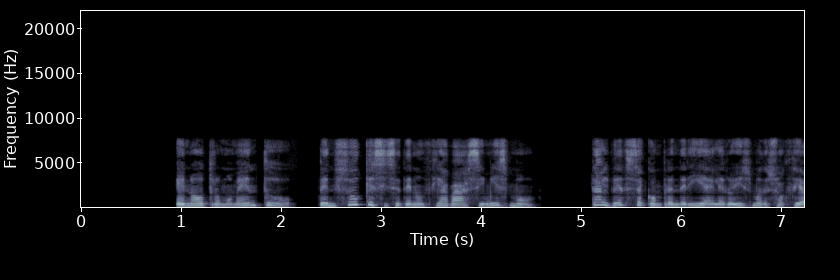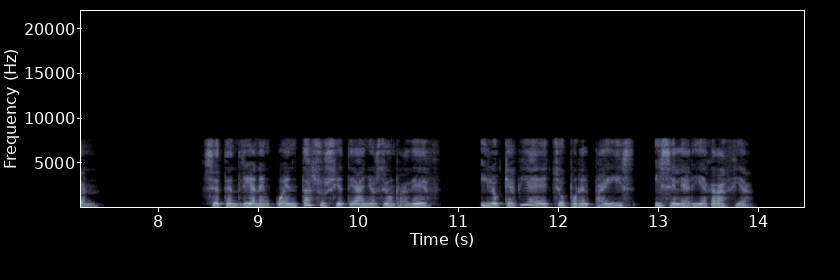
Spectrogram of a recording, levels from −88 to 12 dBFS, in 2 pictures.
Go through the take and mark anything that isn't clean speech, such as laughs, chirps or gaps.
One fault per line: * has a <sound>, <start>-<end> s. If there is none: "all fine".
all fine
